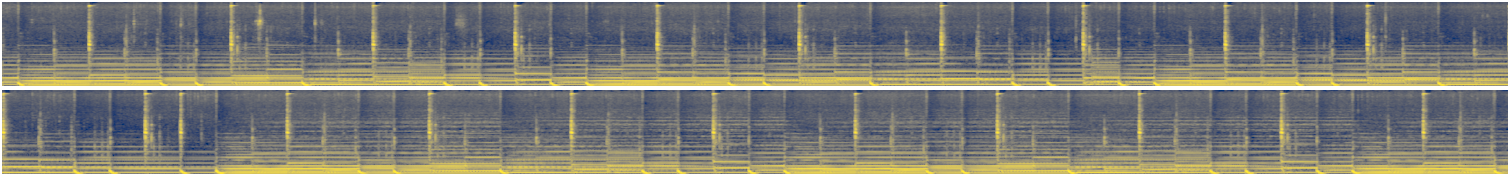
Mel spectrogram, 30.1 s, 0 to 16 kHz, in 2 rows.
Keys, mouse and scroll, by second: 1.5 shift+middle drag, 2.0 middle drag, 2.7 shift+middle drag, 4.0 middle click, 4.3 ctrl+s, 5.8 middle click, 6.1 shift+middle drag, 13.8 ctrl+KP_Add, 15.4 middle click, 16.0 middle drag, 17.0-18.5 middle drag, 19.1-22.2 middle drag, 22.7-26.9 middle drag, 28.2 middle click, 28.5 Tab, 28.8 middle click, 29.3 alt+z, 29.9 alt+middle click.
